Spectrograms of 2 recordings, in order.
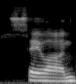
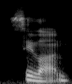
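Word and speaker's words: Ceylon: lot more tea um Salon tea it's very good oh I say it wrong righton silon I say this wrong I don't know why I can't learn it um but they're famous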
